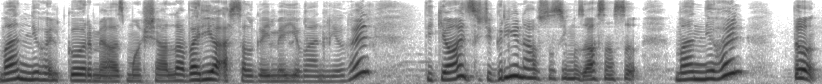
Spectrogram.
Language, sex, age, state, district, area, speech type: Kashmiri, female, 30-45, Jammu and Kashmir, Bandipora, rural, spontaneous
